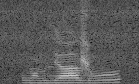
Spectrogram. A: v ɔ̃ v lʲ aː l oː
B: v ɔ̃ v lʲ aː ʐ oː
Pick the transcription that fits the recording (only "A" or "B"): B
